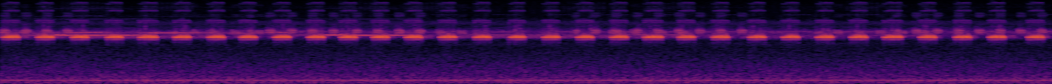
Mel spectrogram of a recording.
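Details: Autumn grass insects singing on a deep night in Changnyeong, South Gyeongsang, South Korea: high, steady chirps pulsing about three times a second in an even rhythm, with a faint low hum beneath.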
